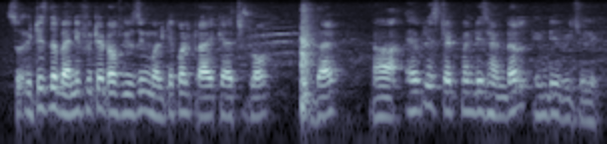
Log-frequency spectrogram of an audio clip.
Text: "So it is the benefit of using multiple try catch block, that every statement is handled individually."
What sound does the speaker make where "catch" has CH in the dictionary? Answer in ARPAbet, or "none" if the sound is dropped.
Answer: CH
